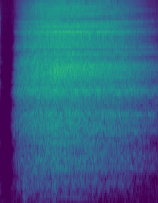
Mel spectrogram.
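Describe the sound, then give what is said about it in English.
A deep, slow breath: one long airy hiss that swells quickly and then fades gradually over nearly two seconds, heard on its own without talk. “take a big, bold, beautiful breath.”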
